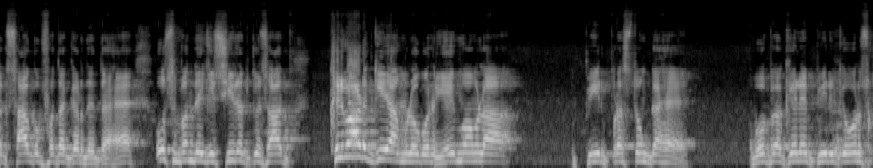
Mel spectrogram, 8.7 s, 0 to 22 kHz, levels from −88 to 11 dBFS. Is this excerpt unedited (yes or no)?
no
